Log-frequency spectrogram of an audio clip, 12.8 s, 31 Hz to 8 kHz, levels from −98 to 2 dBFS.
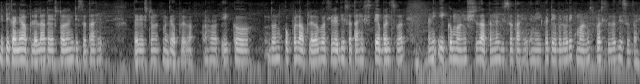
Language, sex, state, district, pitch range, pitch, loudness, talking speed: Marathi, female, Maharashtra, Pune, 145-160 Hz, 150 Hz, -28 LUFS, 160 wpm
